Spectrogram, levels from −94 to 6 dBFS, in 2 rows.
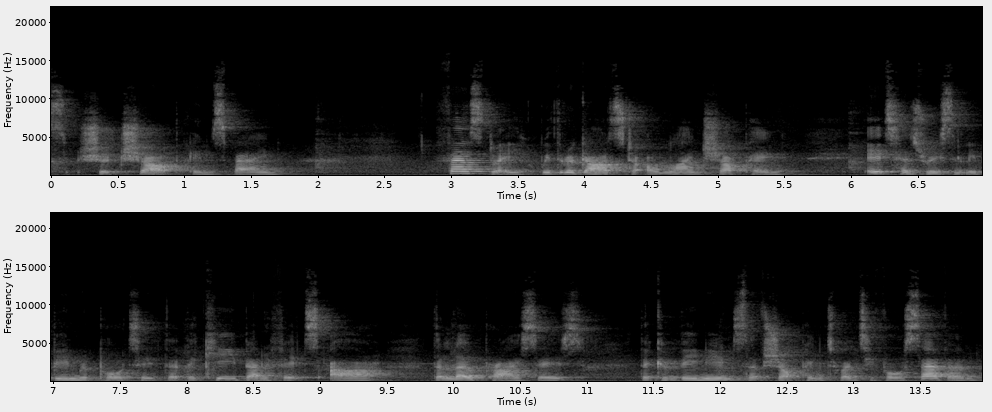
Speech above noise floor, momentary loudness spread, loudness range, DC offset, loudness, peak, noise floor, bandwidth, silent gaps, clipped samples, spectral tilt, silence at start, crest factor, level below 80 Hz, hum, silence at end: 23 dB; 15 LU; 4 LU; under 0.1%; -38 LUFS; -16 dBFS; -61 dBFS; 14.5 kHz; none; under 0.1%; -3.5 dB/octave; 0 s; 22 dB; -62 dBFS; none; 0 s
